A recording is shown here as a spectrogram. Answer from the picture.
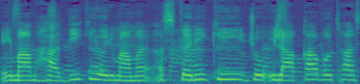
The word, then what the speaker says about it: عسکری: عربی میں تو گاف تلفظ ہے بھی نہیں کہ ہم امام حسن عسکری کو تلفظ عسکری کریں, عربی میں موجود نہیں ہے.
